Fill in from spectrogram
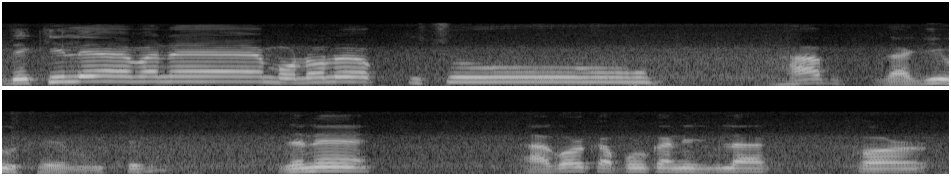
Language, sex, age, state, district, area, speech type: Assamese, male, 45-60, Assam, Sonitpur, rural, spontaneous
